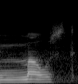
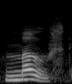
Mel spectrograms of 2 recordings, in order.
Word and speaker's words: most: Most. Esa O suena como si fuera una O-U. Most.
